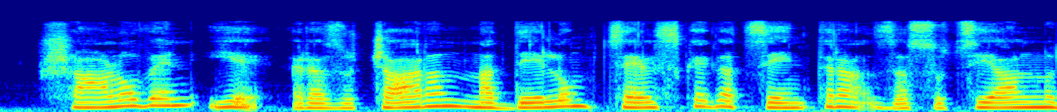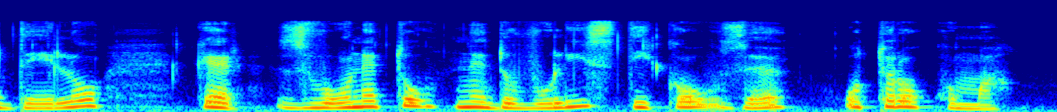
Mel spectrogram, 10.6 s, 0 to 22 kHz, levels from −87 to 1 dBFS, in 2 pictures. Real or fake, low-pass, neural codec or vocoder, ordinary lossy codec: real; 9.9 kHz; none; none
